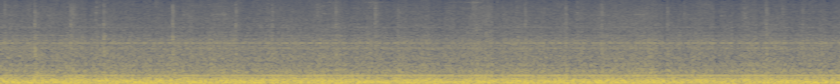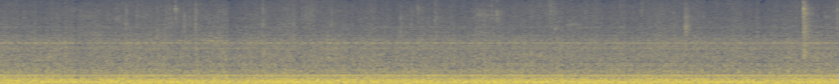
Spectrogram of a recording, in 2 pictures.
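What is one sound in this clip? An airliner's wheels rumble over the taxiway.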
